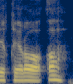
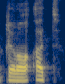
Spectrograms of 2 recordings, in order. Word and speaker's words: qira'ah: And how come here when I say qira'ah, it's as if you are saying ha. Simply it's a light t, light. Later we will teach you about this rules too. So qira'ah, I'm not saying qira'at.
